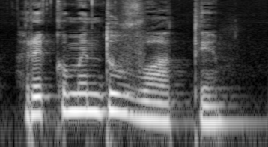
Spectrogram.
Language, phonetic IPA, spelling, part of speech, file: Ukrainian, [rekɔmendʊˈʋate], рекомендувати, verb, Uk-рекомендувати.ogg
- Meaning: to recommend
